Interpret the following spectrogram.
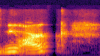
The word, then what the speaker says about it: Newark: pronounced different, so it's Newark. It used to be two separate words at one point in time.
